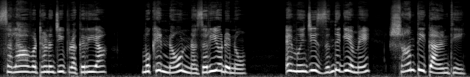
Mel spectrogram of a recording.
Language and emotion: Sindhi, happy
